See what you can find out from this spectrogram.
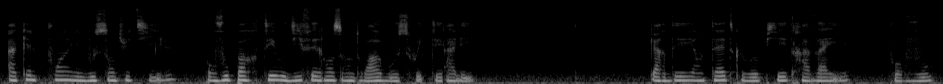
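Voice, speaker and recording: A woman leads a guided body scan meditation in a soothing, gentle manner, with deliberate pauses between short phrases. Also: on the low side. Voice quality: soft, breathy. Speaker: guided relaxation instructor.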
